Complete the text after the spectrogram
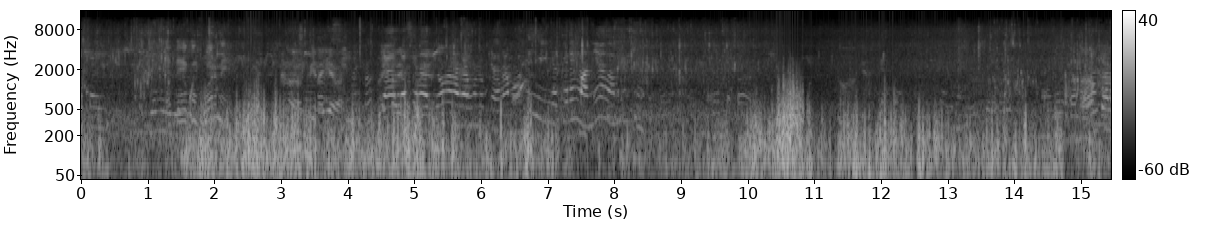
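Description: Water splashes and sloshes as people wade through a stream.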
